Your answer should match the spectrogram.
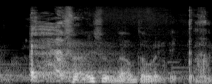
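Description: A person coughing: one harsh, breathy burst lasting about a second, followed by a short click near the end.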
